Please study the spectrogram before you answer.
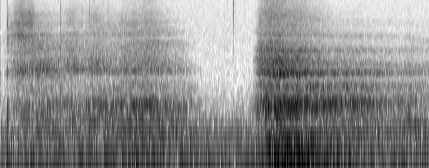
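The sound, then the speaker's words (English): A deep breath drawn by a person: a long, soft breathy rush, a brief near-silent pause, then a fuller, louder breathy swell that slowly fades. “Okay, take a deep breath. We're going to go on. First breath.”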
